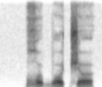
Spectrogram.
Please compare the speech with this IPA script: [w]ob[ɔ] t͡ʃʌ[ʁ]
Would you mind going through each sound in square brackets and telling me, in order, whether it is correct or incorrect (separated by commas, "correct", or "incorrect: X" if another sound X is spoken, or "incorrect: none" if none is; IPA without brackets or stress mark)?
incorrect: ʁ, correct, incorrect: none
